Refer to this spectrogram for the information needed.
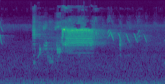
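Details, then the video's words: Birds in spring: a sharp chirp, then one dense high trill lasting about half a second, followed by a run of quick, thin, descending chirps. "آوای آرامش بخش پرندگان در بهار"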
